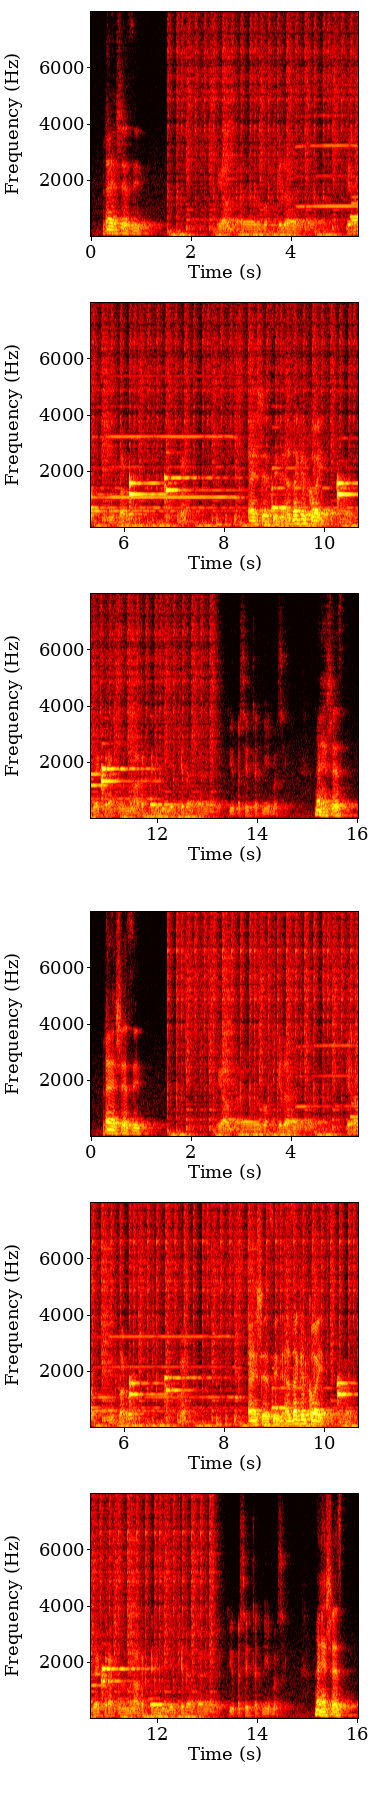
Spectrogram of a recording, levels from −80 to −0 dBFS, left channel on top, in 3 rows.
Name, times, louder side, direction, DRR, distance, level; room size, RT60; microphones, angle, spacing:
voice 1, 0.3-1.0 8.5-10.0 15.2-15.7, right 3 dB, 75° right, 8 dB, 0.5 m, -19 dB
Drum, 1.5-13.2, right 2 dB, 35° right, 0.8 m, -33 dB
voice 2, 2.5-4.8 5.1-6.3 7.1-8.3 8.8-8.9 9.5-10.0 10.3-14.6 14.9-15.0, right 1 dB, 15° right, 6 dB, 0.3 m, -32 dB
Wind instrument woodwind instrument, 4.1-8.3, left 7 dB, 15° left, 1.1 m, -36 dB
sound 1, 5.2-7.9 8.3-8.4 8.7-12.1, left 5 dB, 65° left, 0.8 m, -24 dB
11.5 x 4.8 x 2.3 m, 1.1 s
head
